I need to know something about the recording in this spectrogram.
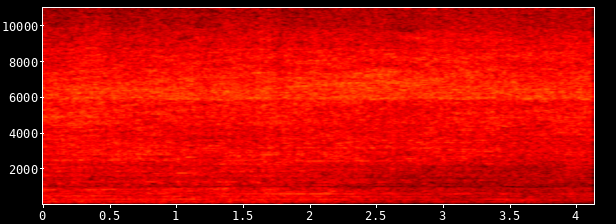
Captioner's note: mill whirring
